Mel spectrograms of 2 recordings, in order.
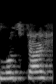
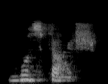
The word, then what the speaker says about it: mustache: And mustache, what is mustache? You know very well? Yes, ma'am. Yes. And the word is pronounced as mustache. Some people pronounce it as mustache also.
